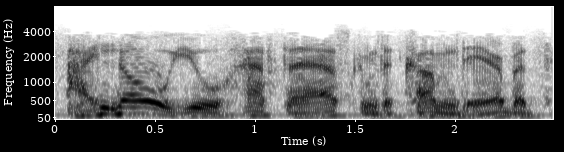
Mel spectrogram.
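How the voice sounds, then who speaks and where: An actor playing an uneasy, evasive business executive and conspirator in a radio drama, speaking hesitantly while covering up. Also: male voice, deep voice, very animated, normal speed. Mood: guarded, uneasy. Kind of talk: 1970s radio drama acting. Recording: muffled narrow-band radio, faint hum.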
